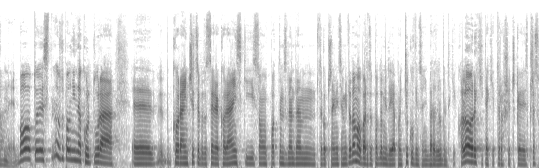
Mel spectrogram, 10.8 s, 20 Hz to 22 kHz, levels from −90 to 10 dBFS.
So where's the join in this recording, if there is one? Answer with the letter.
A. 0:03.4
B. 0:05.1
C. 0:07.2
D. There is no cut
D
